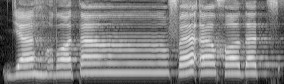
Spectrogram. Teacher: ikhfa ausat karena ada win fathah yang menghadapi huruf Fa maka bunyi tanwinnya ini dibunyikan samar-samar siap-siap menuju makhraj huruf Fa disertai bunyi dengung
